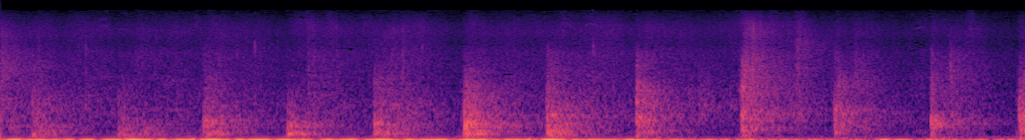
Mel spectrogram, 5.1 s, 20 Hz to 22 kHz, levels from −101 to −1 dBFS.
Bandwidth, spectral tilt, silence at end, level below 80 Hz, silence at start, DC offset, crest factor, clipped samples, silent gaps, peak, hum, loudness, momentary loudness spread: 13.5 kHz; -5 dB/octave; 0 s; -44 dBFS; 0 s; under 0.1%; 10 dB; under 0.1%; none; -16 dBFS; none; -45 LUFS; 8 LU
